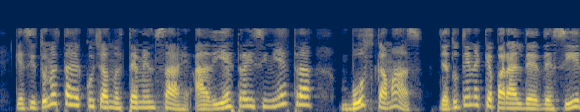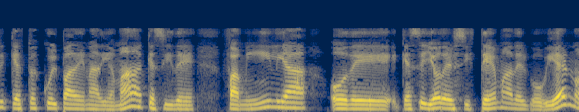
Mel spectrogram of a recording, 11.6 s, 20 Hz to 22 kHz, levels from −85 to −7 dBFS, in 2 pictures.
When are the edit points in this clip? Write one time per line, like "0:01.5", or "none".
0:04.3
0:10.2

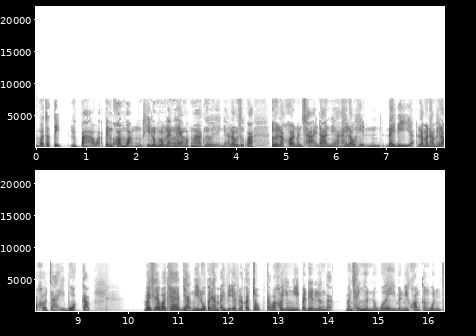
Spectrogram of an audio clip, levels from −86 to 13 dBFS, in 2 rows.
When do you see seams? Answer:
none

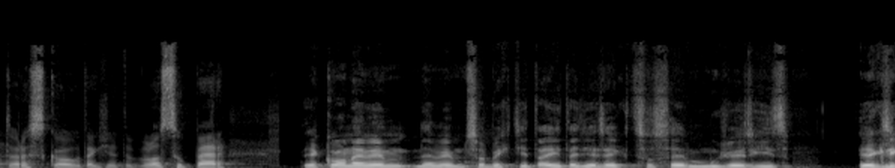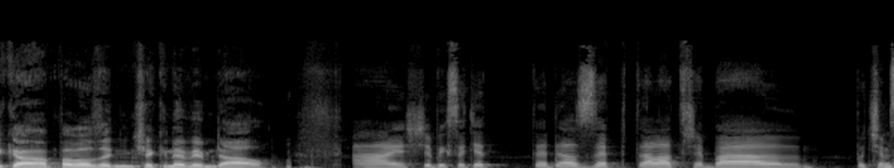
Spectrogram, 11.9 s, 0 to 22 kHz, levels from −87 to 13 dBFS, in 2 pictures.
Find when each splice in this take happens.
0:01.9
0:08.2

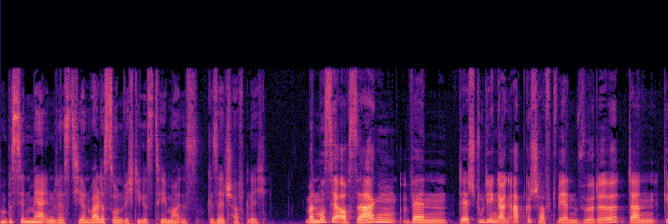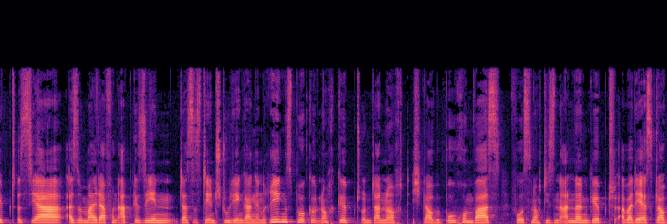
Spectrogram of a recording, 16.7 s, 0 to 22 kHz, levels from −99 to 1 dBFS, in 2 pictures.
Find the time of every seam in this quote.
none

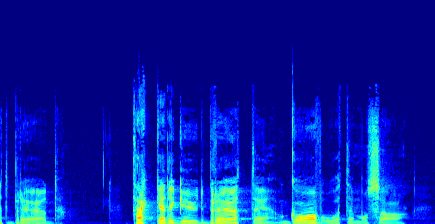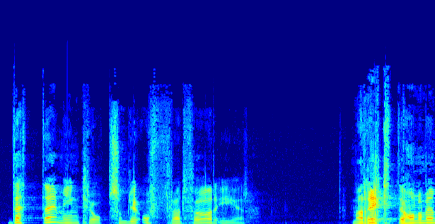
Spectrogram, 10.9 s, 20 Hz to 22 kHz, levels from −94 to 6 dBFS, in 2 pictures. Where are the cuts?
0:09.7

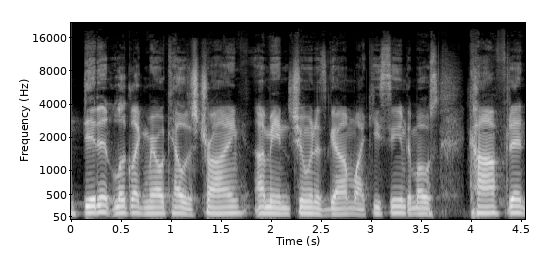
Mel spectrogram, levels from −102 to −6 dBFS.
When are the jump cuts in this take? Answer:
0:02.2
0:03.3

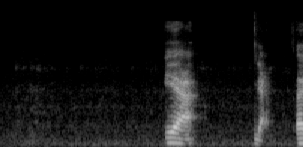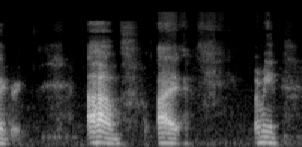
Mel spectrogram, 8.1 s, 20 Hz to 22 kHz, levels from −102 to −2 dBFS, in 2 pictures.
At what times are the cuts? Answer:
0:03.3

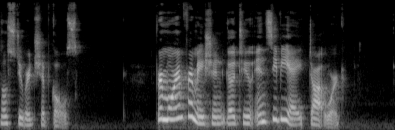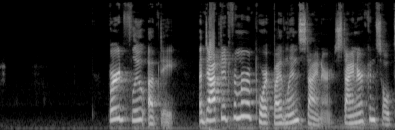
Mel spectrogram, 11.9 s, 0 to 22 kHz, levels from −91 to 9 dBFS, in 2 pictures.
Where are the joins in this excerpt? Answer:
none

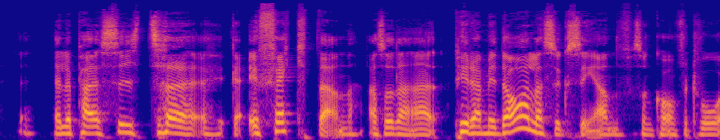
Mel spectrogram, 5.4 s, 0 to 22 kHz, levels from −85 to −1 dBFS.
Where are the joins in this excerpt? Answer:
0:01.7
0:03.4

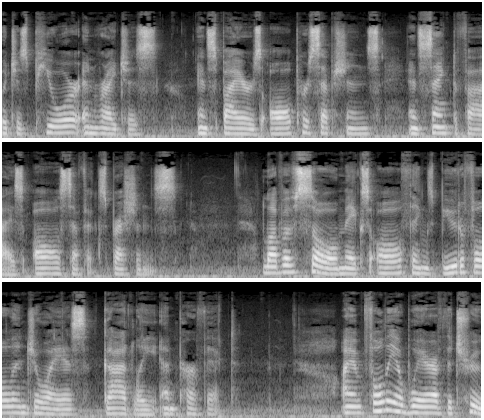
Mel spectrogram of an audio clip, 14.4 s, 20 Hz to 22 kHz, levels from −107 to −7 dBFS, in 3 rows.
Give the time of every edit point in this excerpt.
0:01.9

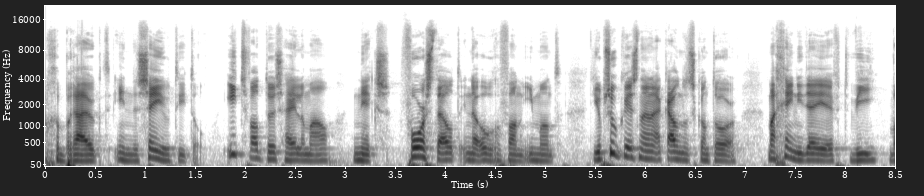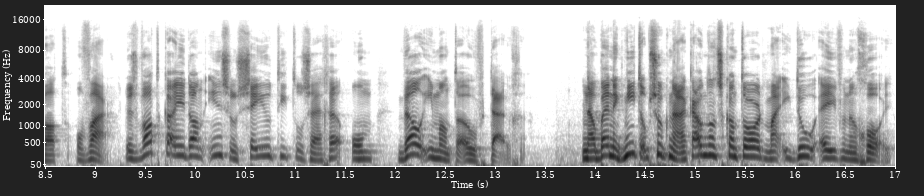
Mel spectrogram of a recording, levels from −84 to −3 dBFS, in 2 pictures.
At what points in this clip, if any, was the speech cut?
0:15.7

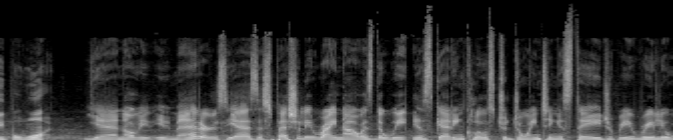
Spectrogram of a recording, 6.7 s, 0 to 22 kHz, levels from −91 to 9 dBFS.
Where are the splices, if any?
none

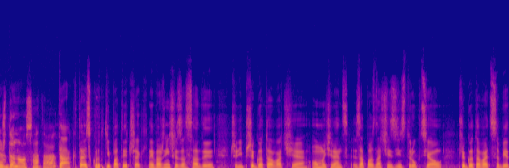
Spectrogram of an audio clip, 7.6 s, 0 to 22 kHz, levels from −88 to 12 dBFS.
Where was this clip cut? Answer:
0:02.2
0:05.2

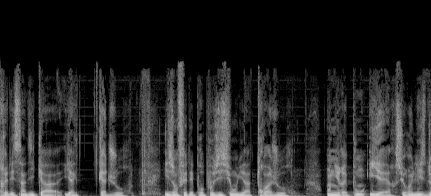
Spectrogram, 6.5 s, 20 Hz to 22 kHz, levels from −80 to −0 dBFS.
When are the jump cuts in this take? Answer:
none

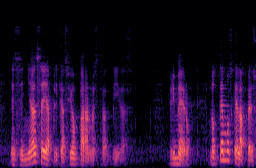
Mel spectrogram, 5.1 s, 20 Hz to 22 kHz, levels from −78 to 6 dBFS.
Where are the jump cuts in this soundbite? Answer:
none

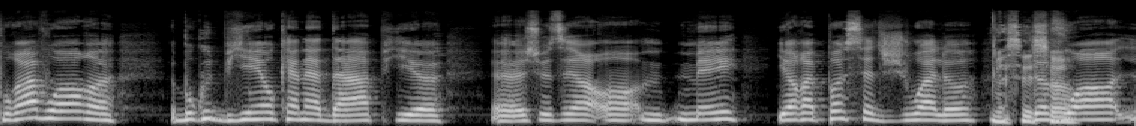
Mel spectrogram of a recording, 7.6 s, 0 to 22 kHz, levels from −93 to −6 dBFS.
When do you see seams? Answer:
none

